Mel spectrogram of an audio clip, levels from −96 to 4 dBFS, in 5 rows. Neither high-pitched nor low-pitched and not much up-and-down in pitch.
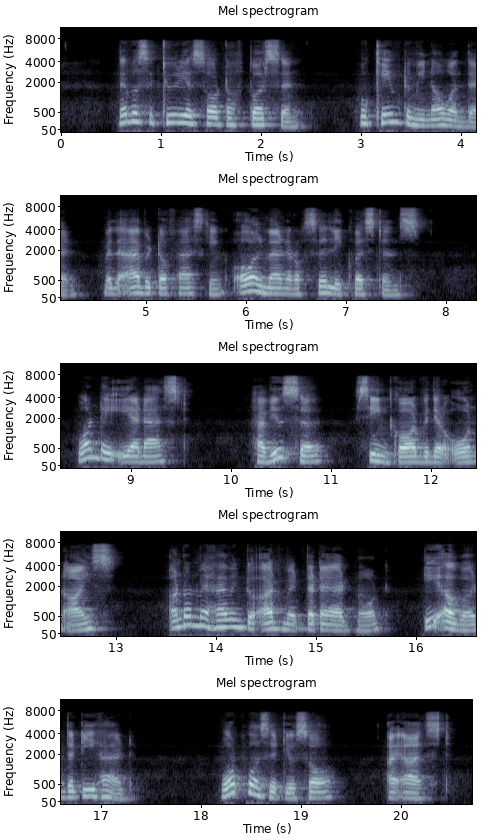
No: medium, 145 Hz; average, 5.2 semitones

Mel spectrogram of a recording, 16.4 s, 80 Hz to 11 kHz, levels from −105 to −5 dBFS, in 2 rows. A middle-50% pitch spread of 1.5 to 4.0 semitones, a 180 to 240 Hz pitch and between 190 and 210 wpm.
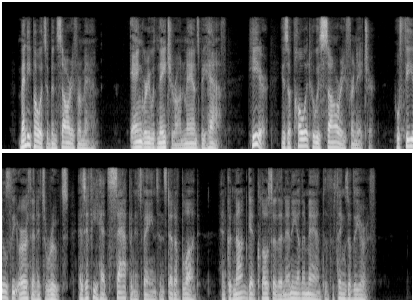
No: average, 3.2 semitones; low, 105 Hz; average, 195 wpm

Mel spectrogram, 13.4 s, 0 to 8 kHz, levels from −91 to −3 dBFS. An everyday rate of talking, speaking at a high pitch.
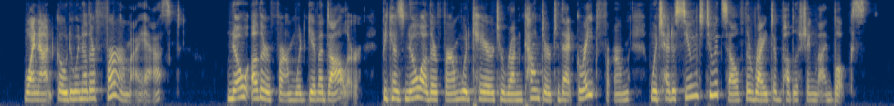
Yes: average, 175 wpm; high, 210 Hz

